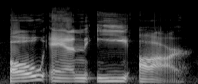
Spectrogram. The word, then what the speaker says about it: oner: O-N-E-R. Pronounced oner.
